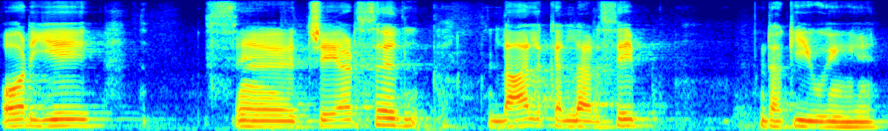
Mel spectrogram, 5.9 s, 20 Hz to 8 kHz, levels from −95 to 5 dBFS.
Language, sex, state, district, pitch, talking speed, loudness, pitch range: Hindi, male, Bihar, Gopalganj, 135 Hz, 110 wpm, -16 LUFS, 125-145 Hz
